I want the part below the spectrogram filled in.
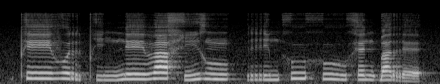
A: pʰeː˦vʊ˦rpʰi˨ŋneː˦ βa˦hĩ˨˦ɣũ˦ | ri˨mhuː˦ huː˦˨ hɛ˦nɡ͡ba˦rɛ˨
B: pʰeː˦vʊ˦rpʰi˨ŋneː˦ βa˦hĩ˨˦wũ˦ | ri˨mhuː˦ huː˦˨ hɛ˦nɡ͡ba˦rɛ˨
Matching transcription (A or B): A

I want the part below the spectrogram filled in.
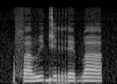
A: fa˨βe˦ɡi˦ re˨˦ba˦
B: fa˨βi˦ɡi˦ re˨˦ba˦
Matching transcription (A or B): B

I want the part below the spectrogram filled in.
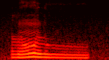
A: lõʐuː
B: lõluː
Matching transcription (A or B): B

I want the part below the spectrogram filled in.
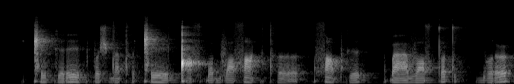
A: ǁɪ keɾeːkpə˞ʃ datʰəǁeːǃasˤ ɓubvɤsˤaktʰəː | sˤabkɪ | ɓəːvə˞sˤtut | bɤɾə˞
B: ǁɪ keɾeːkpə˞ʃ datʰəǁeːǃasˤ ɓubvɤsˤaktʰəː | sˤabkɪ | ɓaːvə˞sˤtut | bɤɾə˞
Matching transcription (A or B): B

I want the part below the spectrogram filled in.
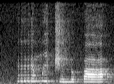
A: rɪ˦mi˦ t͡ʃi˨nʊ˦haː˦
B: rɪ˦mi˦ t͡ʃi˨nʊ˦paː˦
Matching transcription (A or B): B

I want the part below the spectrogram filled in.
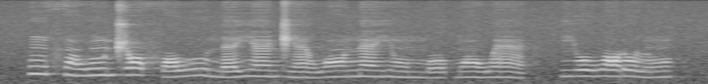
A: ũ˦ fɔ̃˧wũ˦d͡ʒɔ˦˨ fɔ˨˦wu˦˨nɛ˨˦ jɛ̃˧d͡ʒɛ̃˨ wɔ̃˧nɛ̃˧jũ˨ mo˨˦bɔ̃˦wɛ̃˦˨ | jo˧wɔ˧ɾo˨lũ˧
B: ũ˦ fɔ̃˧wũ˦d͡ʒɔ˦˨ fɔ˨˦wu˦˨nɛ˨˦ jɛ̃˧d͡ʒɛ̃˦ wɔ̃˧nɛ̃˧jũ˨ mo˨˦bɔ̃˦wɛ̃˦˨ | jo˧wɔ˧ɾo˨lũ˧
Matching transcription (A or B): A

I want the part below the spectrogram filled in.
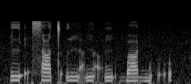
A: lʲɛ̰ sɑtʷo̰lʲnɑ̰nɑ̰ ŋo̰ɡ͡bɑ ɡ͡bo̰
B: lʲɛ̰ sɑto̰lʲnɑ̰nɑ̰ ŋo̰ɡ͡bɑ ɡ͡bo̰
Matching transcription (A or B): B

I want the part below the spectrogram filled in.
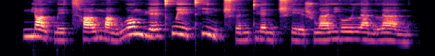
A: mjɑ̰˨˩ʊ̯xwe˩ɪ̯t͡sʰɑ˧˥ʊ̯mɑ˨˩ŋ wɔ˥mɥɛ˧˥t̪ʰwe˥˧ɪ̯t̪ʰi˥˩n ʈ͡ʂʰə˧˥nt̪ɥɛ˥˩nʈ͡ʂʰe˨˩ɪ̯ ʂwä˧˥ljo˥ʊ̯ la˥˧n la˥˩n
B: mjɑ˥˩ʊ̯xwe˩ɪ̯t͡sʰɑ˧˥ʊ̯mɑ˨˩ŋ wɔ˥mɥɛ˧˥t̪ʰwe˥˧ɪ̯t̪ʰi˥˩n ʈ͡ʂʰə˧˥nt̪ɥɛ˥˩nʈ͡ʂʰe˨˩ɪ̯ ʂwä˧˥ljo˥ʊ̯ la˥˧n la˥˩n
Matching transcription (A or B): B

